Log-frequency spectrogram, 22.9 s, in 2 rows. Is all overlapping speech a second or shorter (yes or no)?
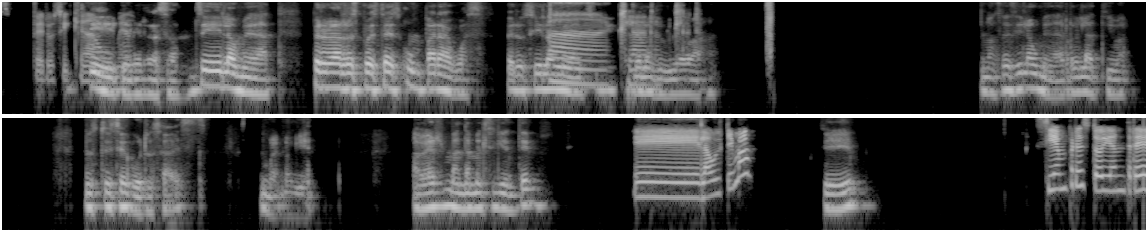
no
